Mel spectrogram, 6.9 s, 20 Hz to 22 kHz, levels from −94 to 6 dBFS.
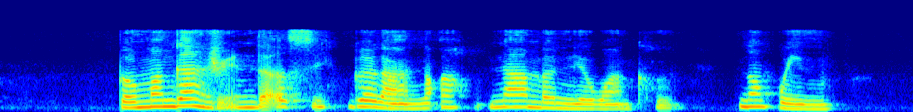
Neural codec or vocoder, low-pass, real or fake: codec, 16 kHz, 1.1 kbps, Voila-Tokenizer; 7.2 kHz; fake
